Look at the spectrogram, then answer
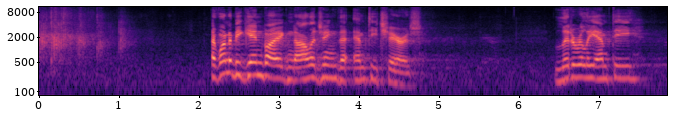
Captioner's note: applause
